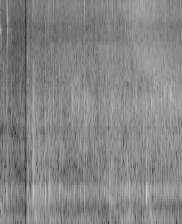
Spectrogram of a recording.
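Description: Chunks of meat fry in a pan with onion and garlic for a mung bean mashkozhe, giving a loud, steady close sizzle with crackling and stirring scrapes throughout.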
